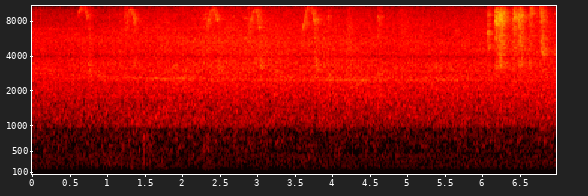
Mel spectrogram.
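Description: Outdoor ambience of small birds giving short, high-pitched chirps every half second or so over a steady hiss. Near the end comes a quick flurry of sharper, louder chirps.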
